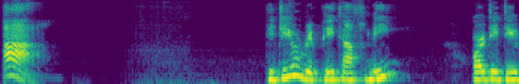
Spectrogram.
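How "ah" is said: "Ah" starting high and sliding sharply down; falling tone. Shown as a demonstration. Teacher demonstrates fourth tone, swooping falling ah. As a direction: drop "Ah" from your highest note. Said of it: "then slide down".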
